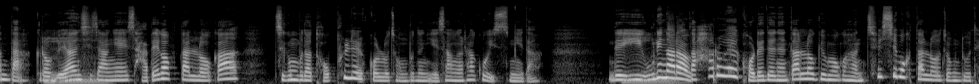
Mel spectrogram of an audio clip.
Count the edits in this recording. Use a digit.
1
